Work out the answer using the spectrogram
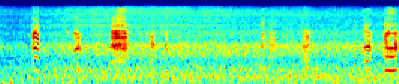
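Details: Yellow-crested cockatoos feeding at the ocean give harsh, raspy screeches in short bursts, about one each second, over the steady roar of ocean surf.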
